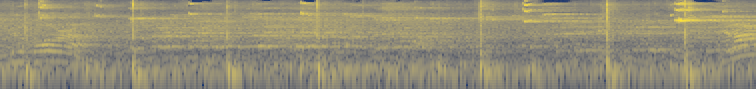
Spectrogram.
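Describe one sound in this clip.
A basketball bounces on the court with hard thuds.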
